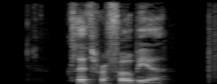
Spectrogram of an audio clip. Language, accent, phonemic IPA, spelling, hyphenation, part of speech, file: English, US, /klɪθɹəˈfoʊbiə/, clithrophobia, clith‧ro‧pho‧bia, noun, En-us-clithrophobia.ogg
- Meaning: A fear of being locked in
